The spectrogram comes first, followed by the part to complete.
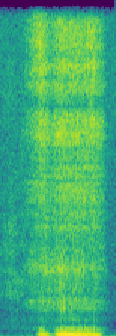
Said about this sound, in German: Ähm, hast du das eigentlich schon aufgenommen, dieses Schnarchen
